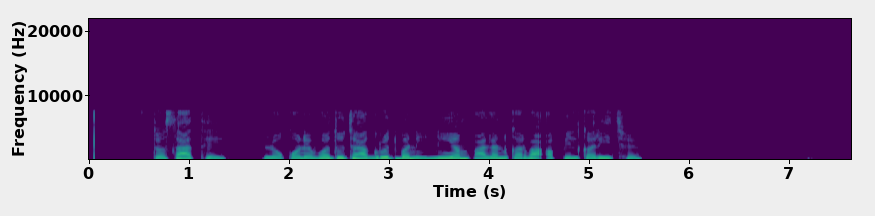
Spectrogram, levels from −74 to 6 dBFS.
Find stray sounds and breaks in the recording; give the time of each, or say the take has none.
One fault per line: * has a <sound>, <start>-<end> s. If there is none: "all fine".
all fine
